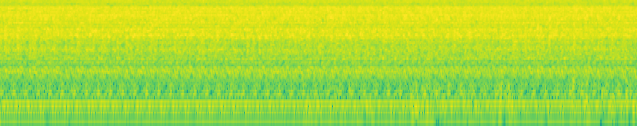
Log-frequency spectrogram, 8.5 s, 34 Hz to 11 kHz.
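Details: 2006 Chevy Silverado LBZ Duramax diesel with DSP5 switch and tune, original 3.5-in exhaust before 5-in swap, cold start after overnight in the 20s °F (upper 50s now): deep steady clatter at cold idle, even, no knocks or misses; normal.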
